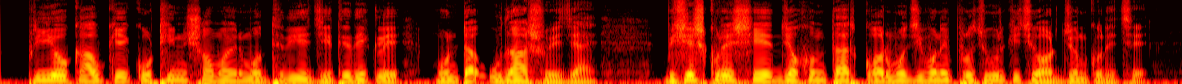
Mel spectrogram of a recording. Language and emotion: Bengali, sad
